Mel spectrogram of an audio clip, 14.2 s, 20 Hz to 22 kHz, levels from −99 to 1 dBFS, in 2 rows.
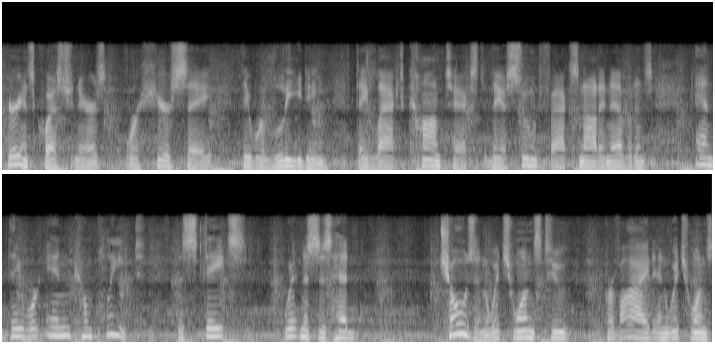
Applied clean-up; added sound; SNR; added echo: none; Engine; 11 dB; none.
